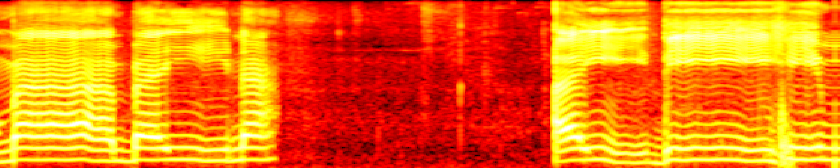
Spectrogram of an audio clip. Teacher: আইন হরফকে হালুকের মধ্যখান থেকে চাপ দিয়ে উচ্চারণ করতে হবে কারণ আইনের মাখরাজ হালুকের মধ্যখান থেকে হবে মা বাইনা আইদিহিম ওয়ামা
